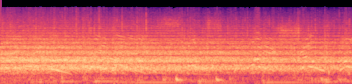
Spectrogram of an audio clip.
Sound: Jess speaks in Spanish

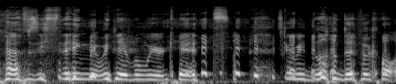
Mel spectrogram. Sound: both laughing

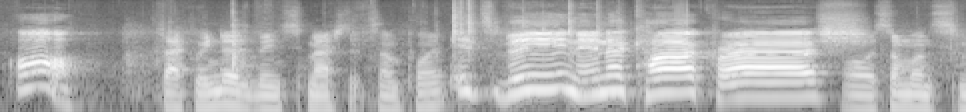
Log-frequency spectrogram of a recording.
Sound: singsong

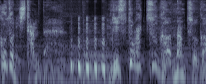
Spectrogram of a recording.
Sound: chuckles

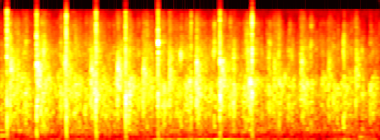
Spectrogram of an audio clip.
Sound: applause

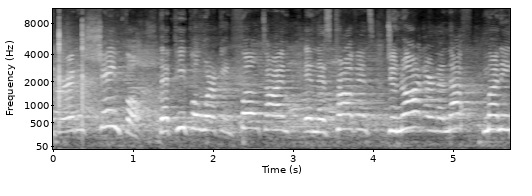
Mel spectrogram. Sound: applause

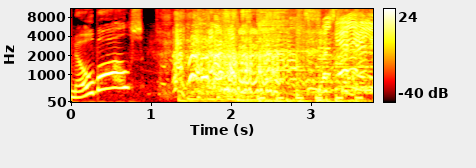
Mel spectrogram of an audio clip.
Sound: laughing

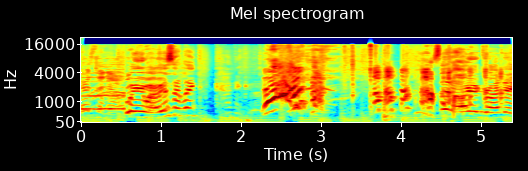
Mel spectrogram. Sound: both laugh

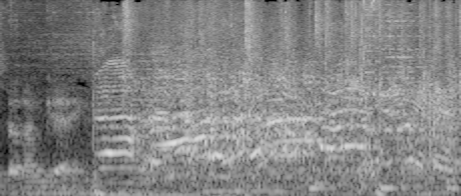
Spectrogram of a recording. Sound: all cheering

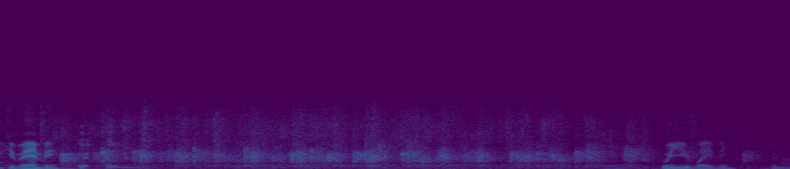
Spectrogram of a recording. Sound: applause

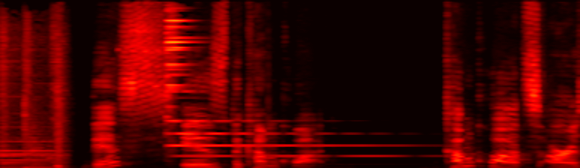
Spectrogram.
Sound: bell dings

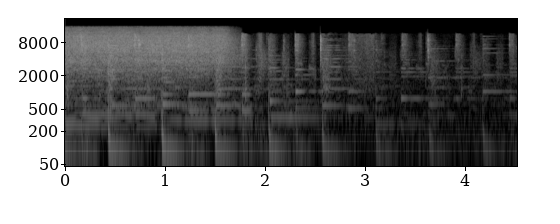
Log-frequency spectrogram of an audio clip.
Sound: machine whirs; soft music

